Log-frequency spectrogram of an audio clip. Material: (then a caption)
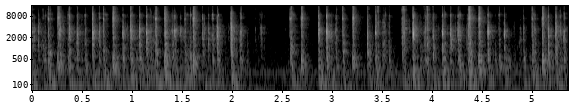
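Plastic. Fingertips type on a full-size black and silver plastic ergonomic desktop keyboard with hollow key switches. A rapid, steady stream of short, bright, dry clicks and taps, centered around 2.5 kHz with little low end, pauses briefly just after two seconds before resuming at the same pace.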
